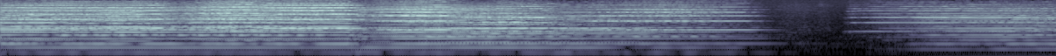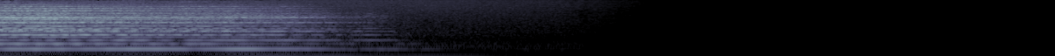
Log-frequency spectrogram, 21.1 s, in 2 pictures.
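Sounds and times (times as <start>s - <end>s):
string ensemble: 0.0s - 15.4s.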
